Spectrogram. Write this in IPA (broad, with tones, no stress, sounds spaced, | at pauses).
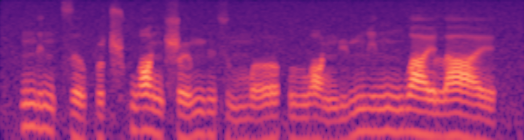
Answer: n̪ i˥˩ n t͡s ɹ̩˨˩ p ɤ˦ ʈ͡ʂʰ w ɑ˥˩ ŋ ʂ ɻ̩˧˥ m y˧ n s u˩ m ɤ˧˥ | l w ɑ˨˩ ŋ y˧˥ m i˥ n n̪ w a˥˧ ɪ̯ l a˥˩ ɪ̯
